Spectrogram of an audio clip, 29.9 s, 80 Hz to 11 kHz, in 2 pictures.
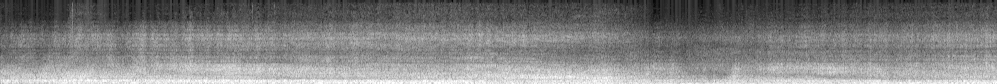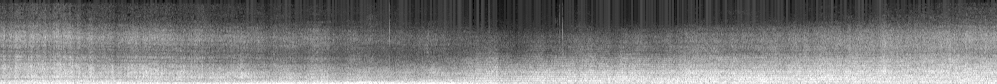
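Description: Air Tractor AT-802AF Fire Boss's Pratt & Whitney PT6A turboprop and propeller running at power as the floatplane flies low past. A steady low propeller hum holds through the middle, and a sweeping, shimmering tone comes in over the last several seconds.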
